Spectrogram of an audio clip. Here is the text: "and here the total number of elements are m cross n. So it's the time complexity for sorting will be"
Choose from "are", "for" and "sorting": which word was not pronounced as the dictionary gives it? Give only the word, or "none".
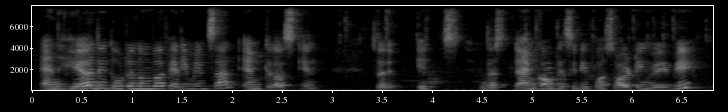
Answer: sorting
